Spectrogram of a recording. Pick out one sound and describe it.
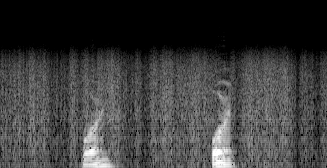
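A man speaks in two short bursts close by.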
